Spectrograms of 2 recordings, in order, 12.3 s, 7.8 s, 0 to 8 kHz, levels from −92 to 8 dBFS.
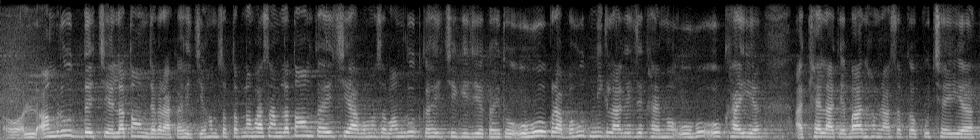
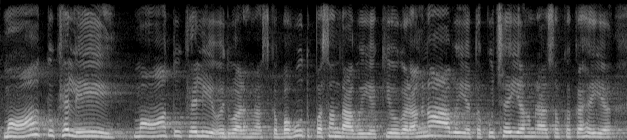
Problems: background sounds at intervals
